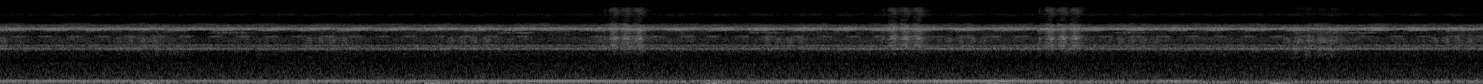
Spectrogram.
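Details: Summer night crickets in a forest: a continuous shrill layered trill throughout, short louder bursts near six, nine, eleven and thirteen seconds, and a faint low steady hum underneath for most of the stretch.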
